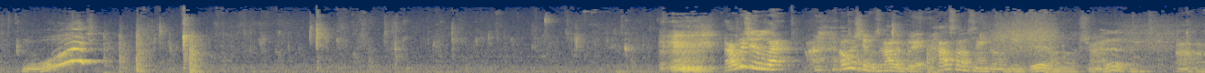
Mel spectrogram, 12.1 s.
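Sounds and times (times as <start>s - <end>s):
chewing and lip-smacking: 0.0s - 0.4s, 1.4s - 6.6s.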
